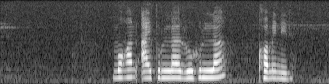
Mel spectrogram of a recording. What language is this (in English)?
Bangla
